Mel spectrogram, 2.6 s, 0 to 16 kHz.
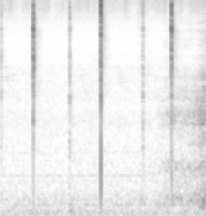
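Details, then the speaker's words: Honda CB750 right-hand switchgear (kill switch) after the detent ball was reseated during repair; five crisp, separate clicks about half a second apart as the switch is moved, detent working properly; normal switch detent click. "push it down i can actually feel the indent working so that's all good that part of it you can actually hear it now look"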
